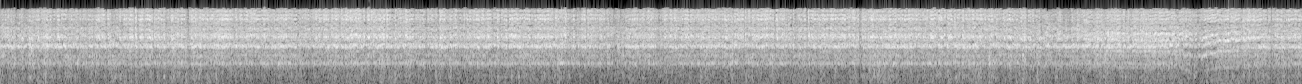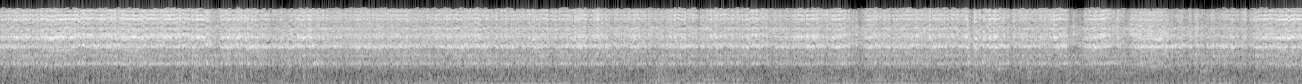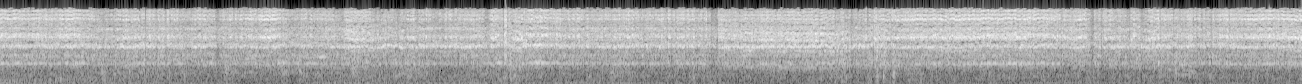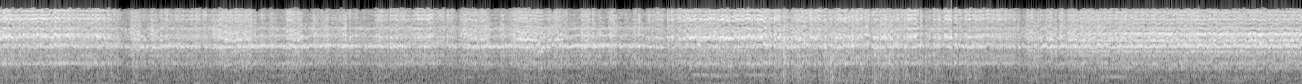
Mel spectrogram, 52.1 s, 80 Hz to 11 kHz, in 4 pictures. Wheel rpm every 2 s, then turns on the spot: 230, 230, 230, 230, 230, 220, 210, 220, 230, 230, 230, 230, 230, 230, 230, 230, 230, 210, 230, 220, 220, 230, 220, 220, 230, 210.
none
